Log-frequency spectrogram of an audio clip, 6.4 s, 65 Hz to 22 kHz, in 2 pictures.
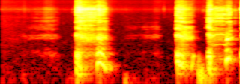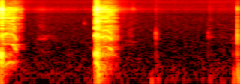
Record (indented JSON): {
  "three_cough_length": "6.4 s",
  "three_cough_amplitude": 32768,
  "three_cough_signal_mean_std_ratio": 0.33,
  "survey_phase": "beta (2021-08-13 to 2022-03-07)",
  "age": "65+",
  "gender": "Female",
  "wearing_mask": "No",
  "symptom_none": true,
  "smoker_status": "Never smoked",
  "respiratory_condition_asthma": false,
  "respiratory_condition_other": false,
  "recruitment_source": "REACT",
  "submission_delay": "1 day",
  "covid_test_result": "Negative",
  "covid_test_method": "RT-qPCR",
  "influenza_a_test_result": "Negative",
  "influenza_b_test_result": "Negative"
}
